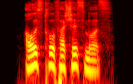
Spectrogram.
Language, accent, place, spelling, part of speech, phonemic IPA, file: German, Germany, Berlin, Austrofaschismus, noun, /ˈaʊ̯stʁofaˌʃɪsmʊs/, De-Austrofaschismus.ogg
- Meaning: Austrofascism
